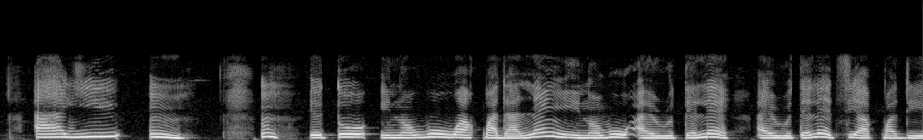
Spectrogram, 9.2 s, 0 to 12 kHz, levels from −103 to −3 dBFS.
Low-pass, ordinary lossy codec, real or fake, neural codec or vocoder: 7.2 kHz; none; real; none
